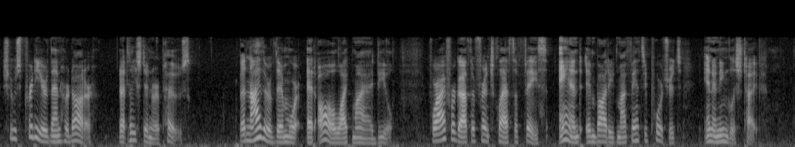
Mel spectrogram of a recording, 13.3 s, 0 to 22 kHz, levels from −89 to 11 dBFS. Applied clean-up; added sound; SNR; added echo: none; none; none; none.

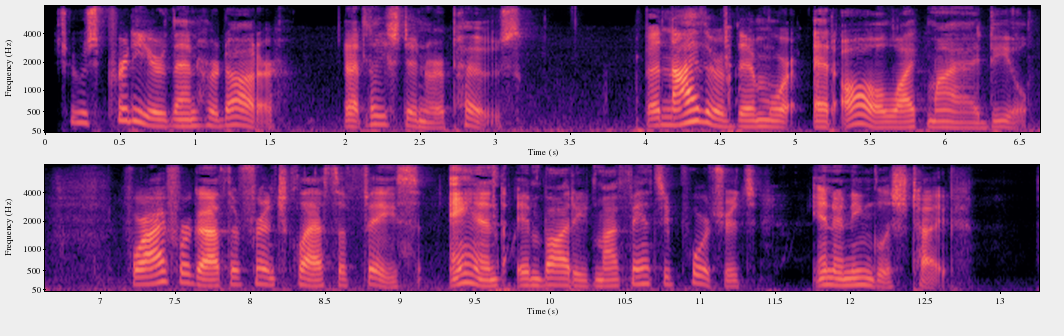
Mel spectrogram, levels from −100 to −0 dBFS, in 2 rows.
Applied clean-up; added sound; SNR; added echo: neural mask model DeepFilterNet 3.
